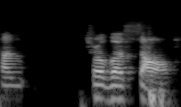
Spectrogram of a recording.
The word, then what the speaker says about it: controversial: Các bạn là controversial hay là controversial? I'm shy nha. Controversial. Controversial. Giống như commercial vậy hả? Đúng rồi.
